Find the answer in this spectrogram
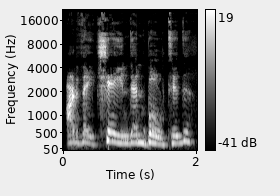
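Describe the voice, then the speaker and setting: A woman voicing a cruel old female witch leader, harsh and guttural, barking slow drawn-out orders. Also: medium pitch, vocal fry, sharp tone, slight background noise, pitched above the performer's own voice, full character voice. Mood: commanding.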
